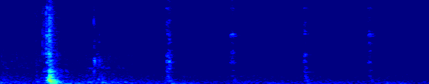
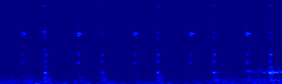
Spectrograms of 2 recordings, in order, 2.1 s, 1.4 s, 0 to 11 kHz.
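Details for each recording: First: 2005 VW Passat whose turn signals suddenly stopped working, tested after reconnecting both separated circuits: light, even flasher relay ticks at about three per second over a quiet background, cycling normally; an intermittent short blowing the fuse is suspected. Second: 2005 VW Passat turn signals during diagnosis, a bulb disconnected on each side: rapid relay ticking about seven clicks a second, hyper-flash from the missing bulb, better than before.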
